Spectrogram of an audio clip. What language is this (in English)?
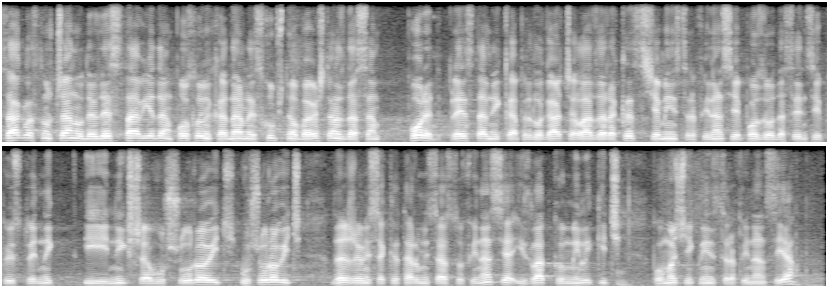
Serbian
